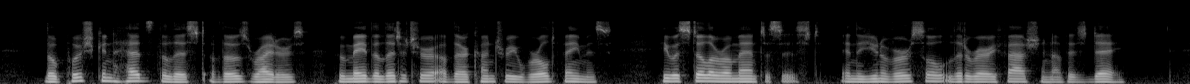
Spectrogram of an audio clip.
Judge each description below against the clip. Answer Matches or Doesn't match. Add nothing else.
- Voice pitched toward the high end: Doesn't match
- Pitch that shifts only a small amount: Matches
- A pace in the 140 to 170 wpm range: Matches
